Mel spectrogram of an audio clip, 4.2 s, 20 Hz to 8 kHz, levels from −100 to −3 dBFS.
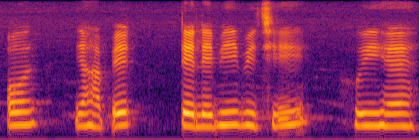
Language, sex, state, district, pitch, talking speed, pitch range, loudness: Hindi, female, Uttar Pradesh, Saharanpur, 240 Hz, 115 wpm, 230-270 Hz, -21 LUFS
